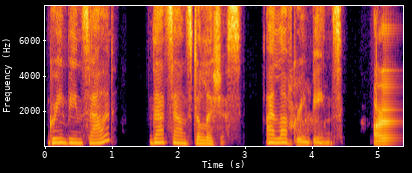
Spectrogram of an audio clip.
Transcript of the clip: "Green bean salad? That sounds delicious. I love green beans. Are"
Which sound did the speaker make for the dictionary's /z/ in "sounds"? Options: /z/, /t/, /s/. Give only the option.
/z/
